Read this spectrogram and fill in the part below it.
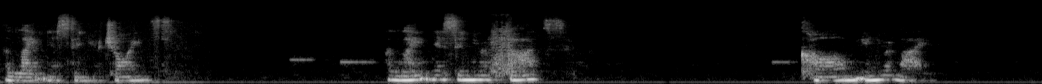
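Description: A middle-aged woman speaks calmly, close up, over an online call.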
